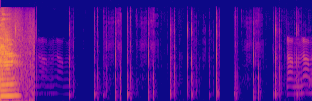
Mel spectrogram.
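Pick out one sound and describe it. Footsteps tap steadily along a hard floor.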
